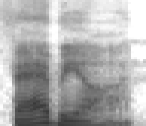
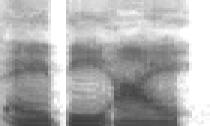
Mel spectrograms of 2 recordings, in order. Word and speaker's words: Fabian: anymore uh so yeah let's talk fabion or fabian i really want to pronounce it i pronounce it fabion even though it's f f-a-b-i-a-n fabian but i still pronounce it fabion because i'm fancy like that um i have to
